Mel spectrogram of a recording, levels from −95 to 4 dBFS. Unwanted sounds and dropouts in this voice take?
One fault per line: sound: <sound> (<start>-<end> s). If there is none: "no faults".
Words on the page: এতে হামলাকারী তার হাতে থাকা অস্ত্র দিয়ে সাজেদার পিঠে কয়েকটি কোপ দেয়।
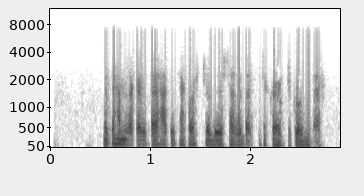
no faults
